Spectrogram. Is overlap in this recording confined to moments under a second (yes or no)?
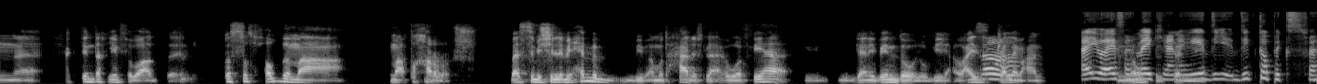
no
